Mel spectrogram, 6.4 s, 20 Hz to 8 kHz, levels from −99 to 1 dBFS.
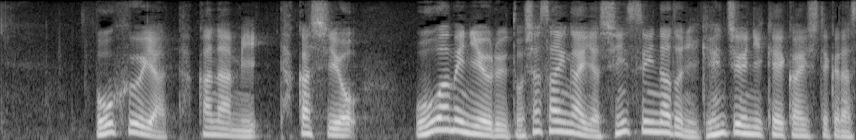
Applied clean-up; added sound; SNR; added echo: none; none; none; none.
